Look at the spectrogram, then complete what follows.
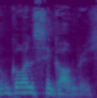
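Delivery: ordinary delivery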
